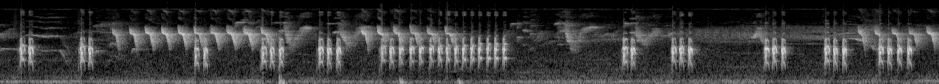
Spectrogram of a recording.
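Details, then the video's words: Lively natural-setting recording of yellow-vented bulbul, used as a lure to make other bulbuls sing: dense bubbly chatter of rapid clipped notes in long runs, breaking into short grouped bursts with brief gaps. "Trucukan GACOR ngalas ROPEL PANJANG suara alam"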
